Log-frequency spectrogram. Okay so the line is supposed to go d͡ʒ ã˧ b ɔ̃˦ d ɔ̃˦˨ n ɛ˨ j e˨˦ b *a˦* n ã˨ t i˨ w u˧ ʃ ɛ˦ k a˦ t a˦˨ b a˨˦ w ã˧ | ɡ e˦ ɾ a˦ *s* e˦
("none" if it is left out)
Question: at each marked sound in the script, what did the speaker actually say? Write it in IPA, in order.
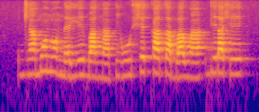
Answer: a˧, ʃ

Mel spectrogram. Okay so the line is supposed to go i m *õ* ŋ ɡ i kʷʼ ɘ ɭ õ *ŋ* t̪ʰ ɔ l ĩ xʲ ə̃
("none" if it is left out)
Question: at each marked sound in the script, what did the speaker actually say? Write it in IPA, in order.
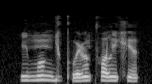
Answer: õ, none

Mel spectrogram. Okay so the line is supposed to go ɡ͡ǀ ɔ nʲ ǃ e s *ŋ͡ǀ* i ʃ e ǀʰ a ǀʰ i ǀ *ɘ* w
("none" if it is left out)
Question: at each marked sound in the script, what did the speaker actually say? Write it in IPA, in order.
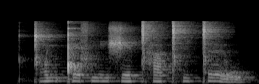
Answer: n, ɘ

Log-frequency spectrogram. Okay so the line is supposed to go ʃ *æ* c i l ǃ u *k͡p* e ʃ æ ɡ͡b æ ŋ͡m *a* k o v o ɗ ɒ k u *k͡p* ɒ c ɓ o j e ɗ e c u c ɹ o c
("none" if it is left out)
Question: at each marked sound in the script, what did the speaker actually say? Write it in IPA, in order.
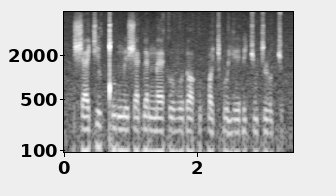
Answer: æ, ŋ͡m, æ, k͡p

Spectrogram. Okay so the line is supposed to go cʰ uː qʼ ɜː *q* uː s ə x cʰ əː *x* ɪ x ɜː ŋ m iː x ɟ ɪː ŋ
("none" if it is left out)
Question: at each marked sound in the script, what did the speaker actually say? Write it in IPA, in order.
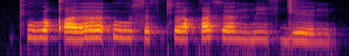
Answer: ʔ, q

